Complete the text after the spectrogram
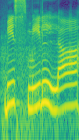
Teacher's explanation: بسم اللہ، ٹھیک ہے، ملہ، میم کو جو ہے وہ ہم نے لام کے ساتھ با سین زیر بس میم لام زیر مل بسم اللہ، لام کے اوپر کھڑی حرکات ہے، ٹھیک ہے، لام کے اوپر شد آ رہی ہے، میم کو لام کے ساتھ ملانا ہے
